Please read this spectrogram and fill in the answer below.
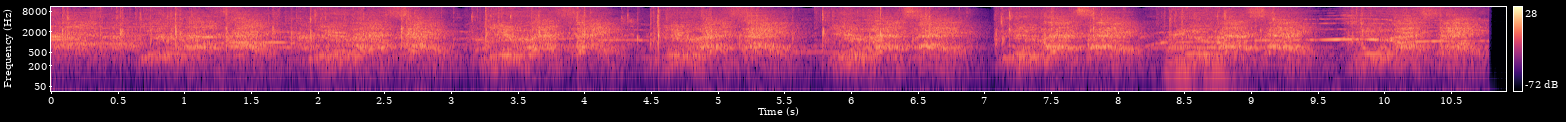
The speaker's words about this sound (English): And here's a little bit of the crowd chanting USA to President Trump.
